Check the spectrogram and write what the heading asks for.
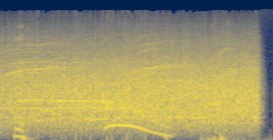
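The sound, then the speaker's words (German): Loud, steady applause sound effect played from a soundboard, a dense wash of crowd clapping that fills the whole stretch and cuts off abruptly at the end, with a brief vocal murmur underneath. “Drück mal auf alle deine Knöpfe, vielleicht kommt noch irgendwo ein Applaus.”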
